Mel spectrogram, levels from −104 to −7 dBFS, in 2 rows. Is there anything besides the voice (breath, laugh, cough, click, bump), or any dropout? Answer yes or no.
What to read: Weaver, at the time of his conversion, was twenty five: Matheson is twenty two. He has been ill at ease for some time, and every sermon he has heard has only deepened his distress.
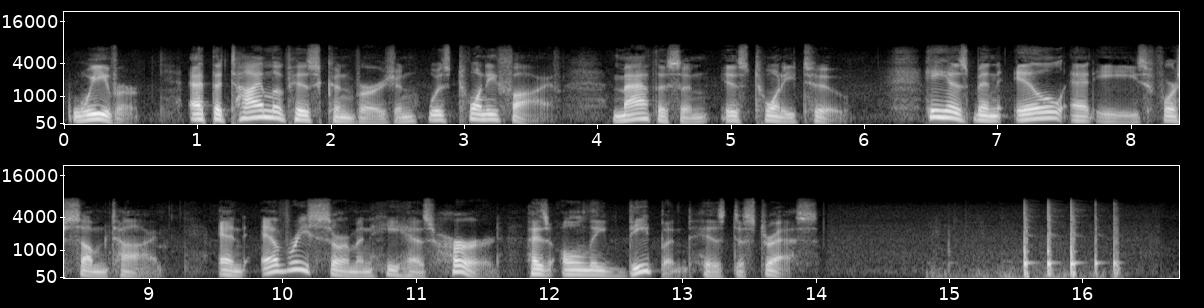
yes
